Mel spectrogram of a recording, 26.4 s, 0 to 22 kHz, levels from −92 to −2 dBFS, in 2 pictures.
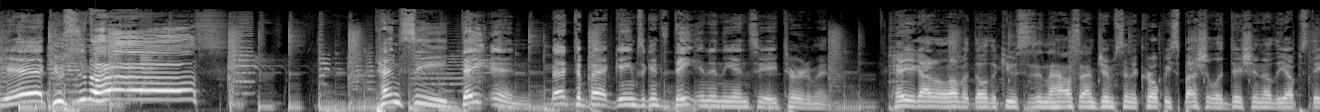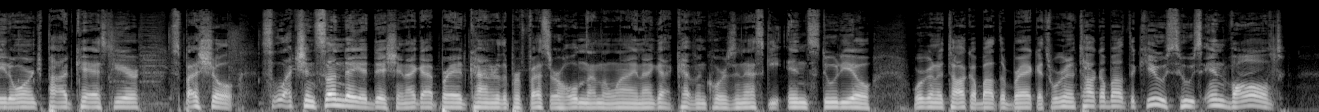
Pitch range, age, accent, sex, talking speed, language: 115-145 Hz, 30-49, American, male, 165 wpm, English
